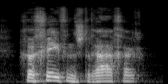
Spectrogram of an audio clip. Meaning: medium for data storage
- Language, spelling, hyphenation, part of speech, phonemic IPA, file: Dutch, gegevensdrager, ge‧ge‧vens‧dra‧ger, noun, /ɣəˈɣeː.və(n)sˌdraː.ɣər/, Nl-gegevensdrager.ogg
